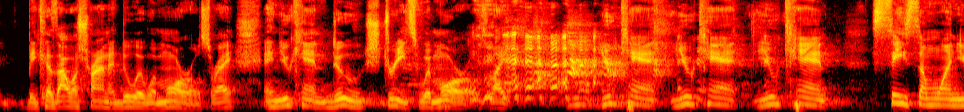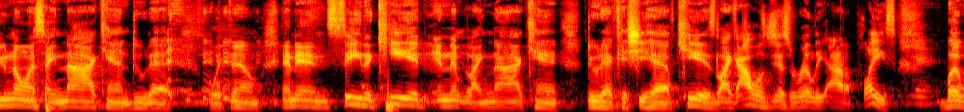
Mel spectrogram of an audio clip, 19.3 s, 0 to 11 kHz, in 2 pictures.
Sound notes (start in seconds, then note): 5.4 audience and panelists laughing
